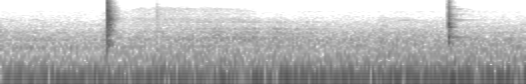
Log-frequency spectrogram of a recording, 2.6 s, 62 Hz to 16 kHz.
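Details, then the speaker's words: Marantz 2500 receiver at power-on during restoration, on a dim bulb tester; sharp soft-start relay click a moment after power-on, then a softer click over quiet hum, bulb dimming as the big caps charge, normal soft start. "the thing that we're listening for is that click of the soft start and we also want to see the dim bulb dim way down after the big caps charge up"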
